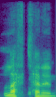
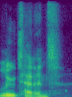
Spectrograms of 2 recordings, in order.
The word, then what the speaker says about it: lieutenant: Junior says oi Malcolm it's left tenant not Lieutenant is Lieutenant is American pronunciation yes quite correct sorry you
